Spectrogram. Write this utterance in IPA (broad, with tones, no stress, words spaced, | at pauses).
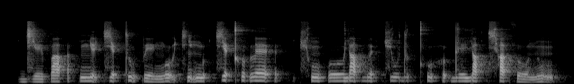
d͡ʑe˨ pä˦ʔ | ɲɛ̰˦˨t͡ɕɛ˦ʔ tṵ˦˨pe˨ŋo̰˦˨ʊ̯ t͡ɕĩ˦˨ŋʊ˦ʔ t͡ɕɛ˦ʔkʰʊ˦ʔlɛ˦ʔ | t͡ɕʰũ˦ʔo˦ʊ̯ jä˦ʔbɛ˦ʔt͡ɕu˦dʊ˦ʔ kʰṵ˦˨hʊ˦ʔde˦jä˦ʔ t͡ɕʰä˦ʔθo˨ nũ˦˨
